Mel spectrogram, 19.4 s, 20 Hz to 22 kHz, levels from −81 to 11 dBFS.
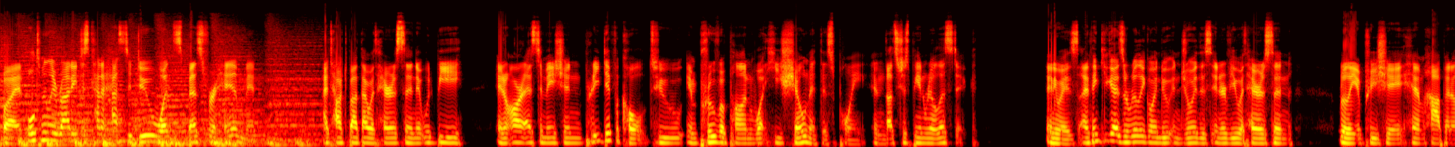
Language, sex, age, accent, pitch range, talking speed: English, male, 20-39, American, 130-150 Hz, 185 wpm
